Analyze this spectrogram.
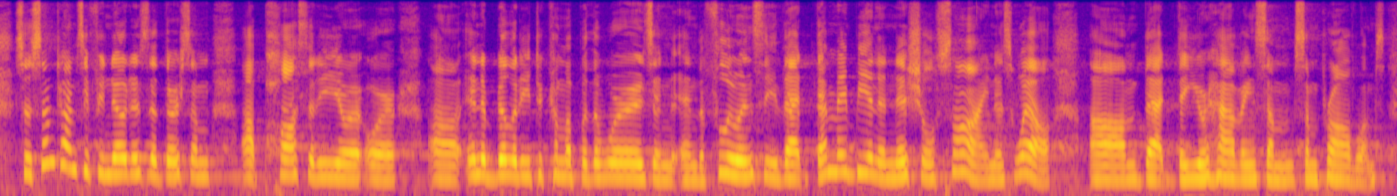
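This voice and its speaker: A woman speaks at a moderate pace in a fairly high pitch, with noticeable background noise. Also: ordinary pitch variation. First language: Spanish. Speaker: neurologist speaker with Parkinson's. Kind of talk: conference talk. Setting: stage with audience. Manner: conversational, many fillers.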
